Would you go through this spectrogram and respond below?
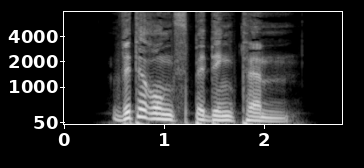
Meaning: strong dative masculine/neuter singular of witterungsbedingt
- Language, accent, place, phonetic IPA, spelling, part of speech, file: German, Germany, Berlin, [ˈvɪtəʁʊŋsbəˌdɪŋtəm], witterungsbedingtem, adjective, De-witterungsbedingtem.ogg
